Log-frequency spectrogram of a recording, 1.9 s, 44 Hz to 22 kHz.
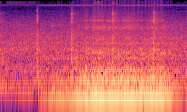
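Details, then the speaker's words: Hcalory HC-A04 5-8 kW portable diesel air heater with ceramic ignition, starting up: low rumble swells as the burner catches and settles into an even roar, exhaust pipe warming; normal diesel heater ignition. "There, I can hear the fuel pump, and I just heard it combust inside. Very interesting. I can hear it starting."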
